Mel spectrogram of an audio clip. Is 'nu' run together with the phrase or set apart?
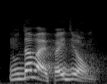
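run together. 'Nu' runs straight into the rest of the phrase. The speaker calls it right. "Вместо"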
